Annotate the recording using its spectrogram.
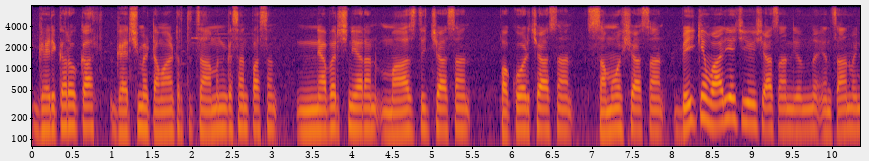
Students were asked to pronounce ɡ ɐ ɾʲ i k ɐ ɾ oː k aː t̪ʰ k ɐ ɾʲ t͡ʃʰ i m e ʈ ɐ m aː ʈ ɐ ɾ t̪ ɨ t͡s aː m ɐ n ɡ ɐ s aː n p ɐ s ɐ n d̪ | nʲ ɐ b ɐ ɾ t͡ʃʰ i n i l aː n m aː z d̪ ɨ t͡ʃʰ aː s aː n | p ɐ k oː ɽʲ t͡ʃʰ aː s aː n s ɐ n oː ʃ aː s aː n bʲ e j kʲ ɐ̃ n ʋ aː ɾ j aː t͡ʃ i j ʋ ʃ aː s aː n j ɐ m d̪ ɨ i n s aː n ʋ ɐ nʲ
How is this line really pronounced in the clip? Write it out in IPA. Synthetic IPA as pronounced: ɡ ɐ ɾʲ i k ɐ ɾ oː k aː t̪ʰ ɡ ɐ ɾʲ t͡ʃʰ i m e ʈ ɐ m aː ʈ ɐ ɾ t̪ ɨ t͡s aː m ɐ n ɡ ɐ s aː n p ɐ s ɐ n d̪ | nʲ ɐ b ɐ ɾ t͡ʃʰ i n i ɾ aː n m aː z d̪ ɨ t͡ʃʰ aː s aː n | p ɐ k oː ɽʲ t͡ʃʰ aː s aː n s ɐ m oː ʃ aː s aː n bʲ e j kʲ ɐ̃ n ʋ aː ɾ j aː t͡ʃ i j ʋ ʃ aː s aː n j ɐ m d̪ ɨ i n s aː n ʋ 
